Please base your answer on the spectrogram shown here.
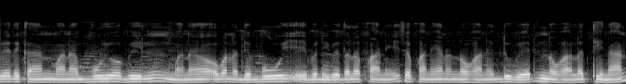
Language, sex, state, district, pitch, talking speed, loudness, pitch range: Chakma, male, Tripura, Unakoti, 120 Hz, 170 wpm, -12 LUFS, 120-130 Hz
